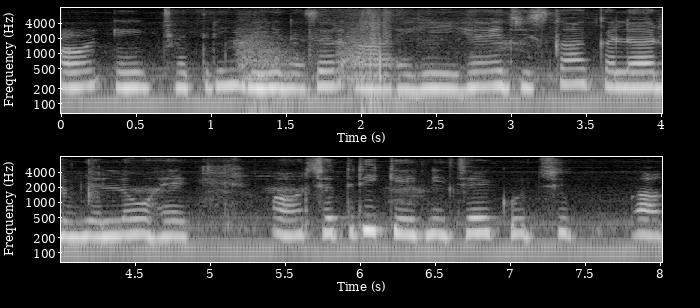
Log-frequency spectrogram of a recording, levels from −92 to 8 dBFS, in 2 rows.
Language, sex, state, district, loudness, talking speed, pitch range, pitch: Hindi, female, Haryana, Charkhi Dadri, -19 LUFS, 135 wpm, 210-235 Hz, 220 Hz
